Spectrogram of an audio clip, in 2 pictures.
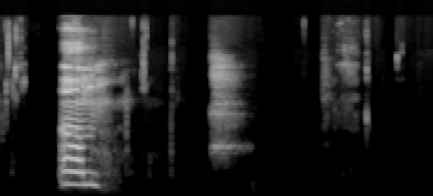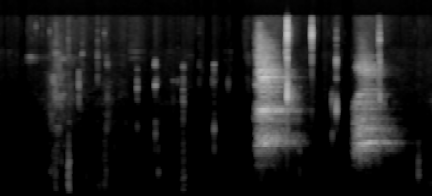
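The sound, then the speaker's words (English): A dog named Max lets out a loud, high whine in the background, followed by a few sharp, scattered barks or yelps with quiet gaps and faint clicks between them. “I keep forgetting my thoughts because my dog is screaming in the background.”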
